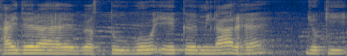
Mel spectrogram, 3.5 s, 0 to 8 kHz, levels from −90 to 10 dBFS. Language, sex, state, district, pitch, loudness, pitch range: Hindi, male, Bihar, West Champaran, 170 Hz, -17 LUFS, 165-175 Hz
